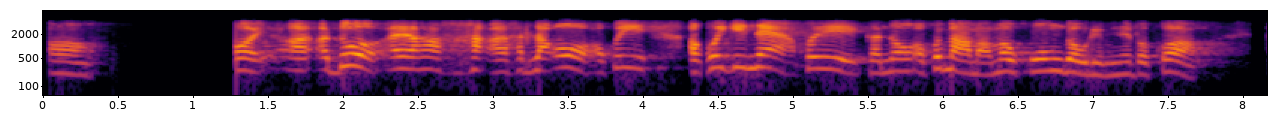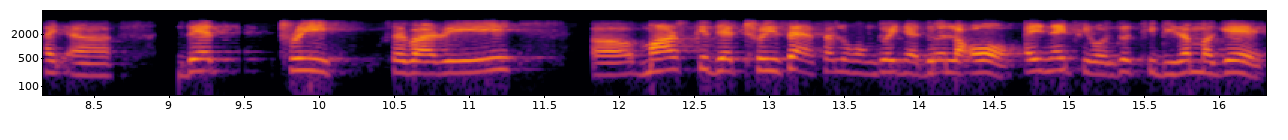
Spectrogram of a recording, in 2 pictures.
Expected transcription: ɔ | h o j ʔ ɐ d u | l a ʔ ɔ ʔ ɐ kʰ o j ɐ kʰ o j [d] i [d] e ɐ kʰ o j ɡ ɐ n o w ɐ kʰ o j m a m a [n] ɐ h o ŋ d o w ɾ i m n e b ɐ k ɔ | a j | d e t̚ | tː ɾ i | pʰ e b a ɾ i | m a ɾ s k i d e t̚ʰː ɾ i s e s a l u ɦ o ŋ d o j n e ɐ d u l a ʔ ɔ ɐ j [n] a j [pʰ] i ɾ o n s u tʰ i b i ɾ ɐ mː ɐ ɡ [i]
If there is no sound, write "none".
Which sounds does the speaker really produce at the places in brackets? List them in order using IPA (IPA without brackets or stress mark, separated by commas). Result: ɡ, n, m, n, pʰ, e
